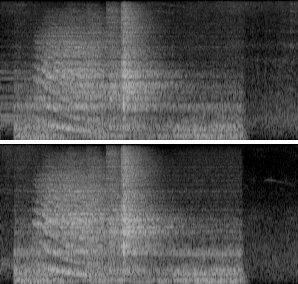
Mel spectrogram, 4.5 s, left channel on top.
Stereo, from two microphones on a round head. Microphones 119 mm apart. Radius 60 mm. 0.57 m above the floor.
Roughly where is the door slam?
Centre.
